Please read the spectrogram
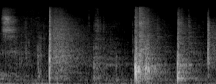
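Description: Handling noise from a cardboard box and small plastic-wrapped hardware parts: three sharp taps and clicks, the middle one followed by a brief plastic rustle.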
